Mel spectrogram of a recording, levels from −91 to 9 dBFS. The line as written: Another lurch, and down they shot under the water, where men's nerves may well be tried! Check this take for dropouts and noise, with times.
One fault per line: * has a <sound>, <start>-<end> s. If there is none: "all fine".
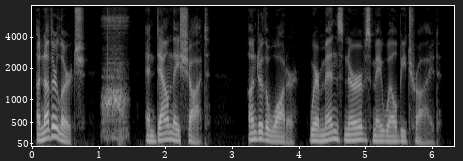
* has a sniff, 1.0-1.5 s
